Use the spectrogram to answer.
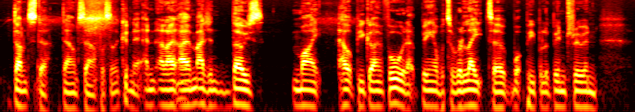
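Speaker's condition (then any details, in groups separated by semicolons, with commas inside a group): No condition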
